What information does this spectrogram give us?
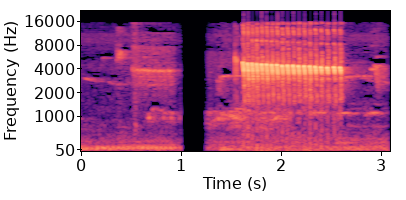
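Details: Female bar-winged prinia giving a call meant to stimulate other birds to sing: one loud, rapid trill of about fifteen sharp pulses lasting a second and holding an even pitch, after softer chirps from other birds.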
